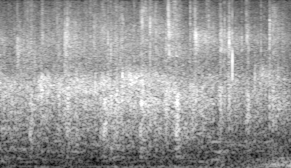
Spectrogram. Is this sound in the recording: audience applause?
yes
